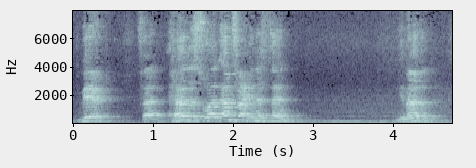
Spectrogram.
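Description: High-voiced man teaching in an echoey classroom. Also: expressive, a little fast, slight background noise. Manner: call-and-response drilling, prompts students to finish words. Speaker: grammar teacher. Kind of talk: classroom grammar lecture. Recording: very echoey room, voice far from mic.

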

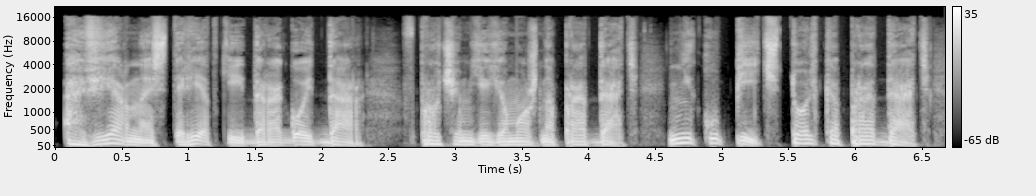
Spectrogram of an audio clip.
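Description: A man's voice: sits low, expressive, measured pace, no room sound, studio quality, pitched above the performer's own voice. Man putting on a tormented young noblewoman seer. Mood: bitter. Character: anguished young noblewoman seer, imperious and bitter. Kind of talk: audiobook character voice.

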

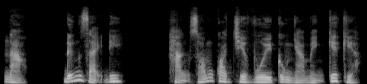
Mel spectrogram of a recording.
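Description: A gentle, self-sacrificing widowed mother, as a male narrator plays her, speaking soft and soothing words. Her lines move with lively pitch, recorded close and dry. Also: normal speed, husky, no room sound. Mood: tender.

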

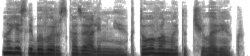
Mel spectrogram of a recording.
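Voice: medium pitch, animated, moderate pace, warm tone, no echo, close to an everyday voice. A reader doing an ardent young student. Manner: earnest, ardent, stammering apologies. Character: earnest young male student, impulsive, gallant. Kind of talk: audiobook character voice.

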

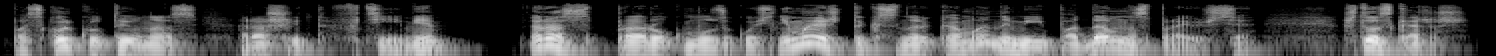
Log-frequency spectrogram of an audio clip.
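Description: A man's voice: medium pitch, wildly swooping pitch, normal speed, creaky, warm tone, no echo, heavily acted. A male audiobook narrator voicing a jovial older film studio director who talks in a hearty, teasing way. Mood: eager, persuasive. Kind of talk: audiobook character reading.

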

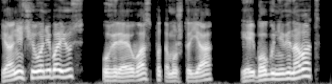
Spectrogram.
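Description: Man doing a high, pushy-loud young lover, earnest and flustered, audiobook. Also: very animated, fairly quick, dry recording, studio quality, lightly acted. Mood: excited pleading. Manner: eager, breathless protesting. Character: excitable, earnest young man pleading innocence.

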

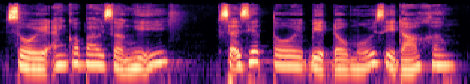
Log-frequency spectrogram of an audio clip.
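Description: A woman's voice: fairly low pitch, moderate pace, warm tone, lightly acted. A woman voicing a grieving young woman who speaks earnestly and pleads.

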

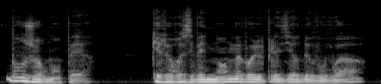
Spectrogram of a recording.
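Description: A man's voice: lowish voice, fairly even intonation, normal speed, dark tone, close to an everyday voice. A man voicing a dignified young son who speaks formally and firmly. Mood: polite, firm. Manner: formal, firm, polite.

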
